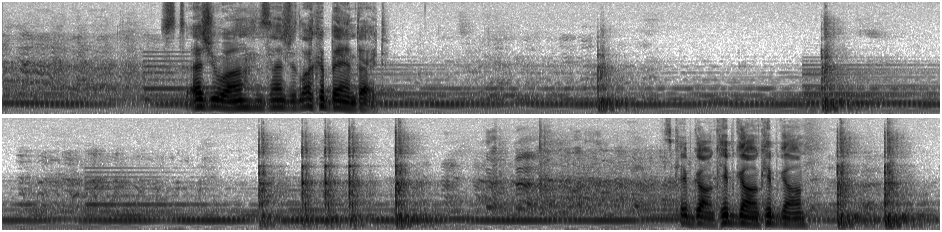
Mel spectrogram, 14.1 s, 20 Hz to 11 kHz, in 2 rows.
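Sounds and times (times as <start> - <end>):
laughter: 0.0 - 2.2, 3.4 - 5.2, 7.1 - 14.0
speech: 1.2 - 3.0, 12.2 - 13.2
hammer striking nails: 6.1 - 6.4, 9.0 - 10.3, 13.3 - 14.0.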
